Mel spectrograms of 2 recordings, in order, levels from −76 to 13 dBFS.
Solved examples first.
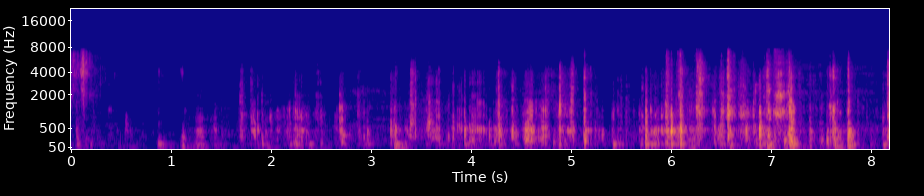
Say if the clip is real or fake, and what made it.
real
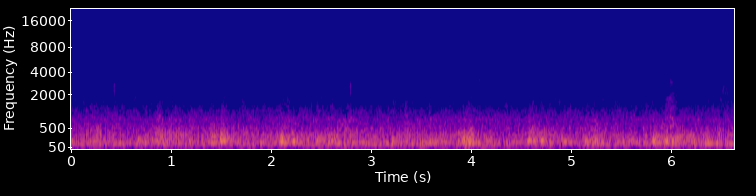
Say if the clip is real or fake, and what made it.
fake, vocoder, Vocos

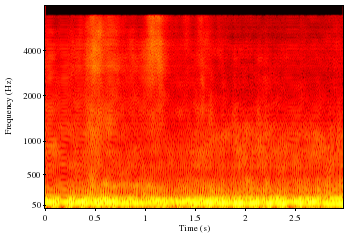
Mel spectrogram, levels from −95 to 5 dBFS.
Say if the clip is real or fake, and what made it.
fake, vocoder, Vocos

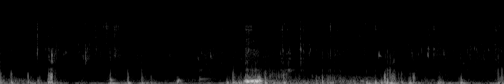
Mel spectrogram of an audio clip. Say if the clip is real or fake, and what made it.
real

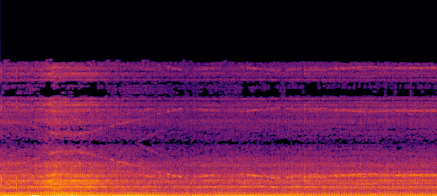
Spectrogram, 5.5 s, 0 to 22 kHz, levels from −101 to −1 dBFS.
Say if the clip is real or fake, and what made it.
real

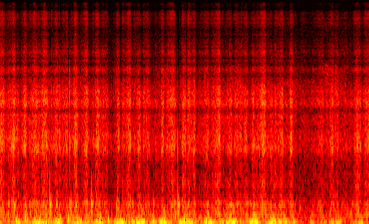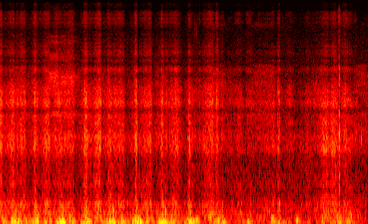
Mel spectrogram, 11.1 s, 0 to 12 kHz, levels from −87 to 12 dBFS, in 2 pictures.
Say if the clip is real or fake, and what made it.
real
